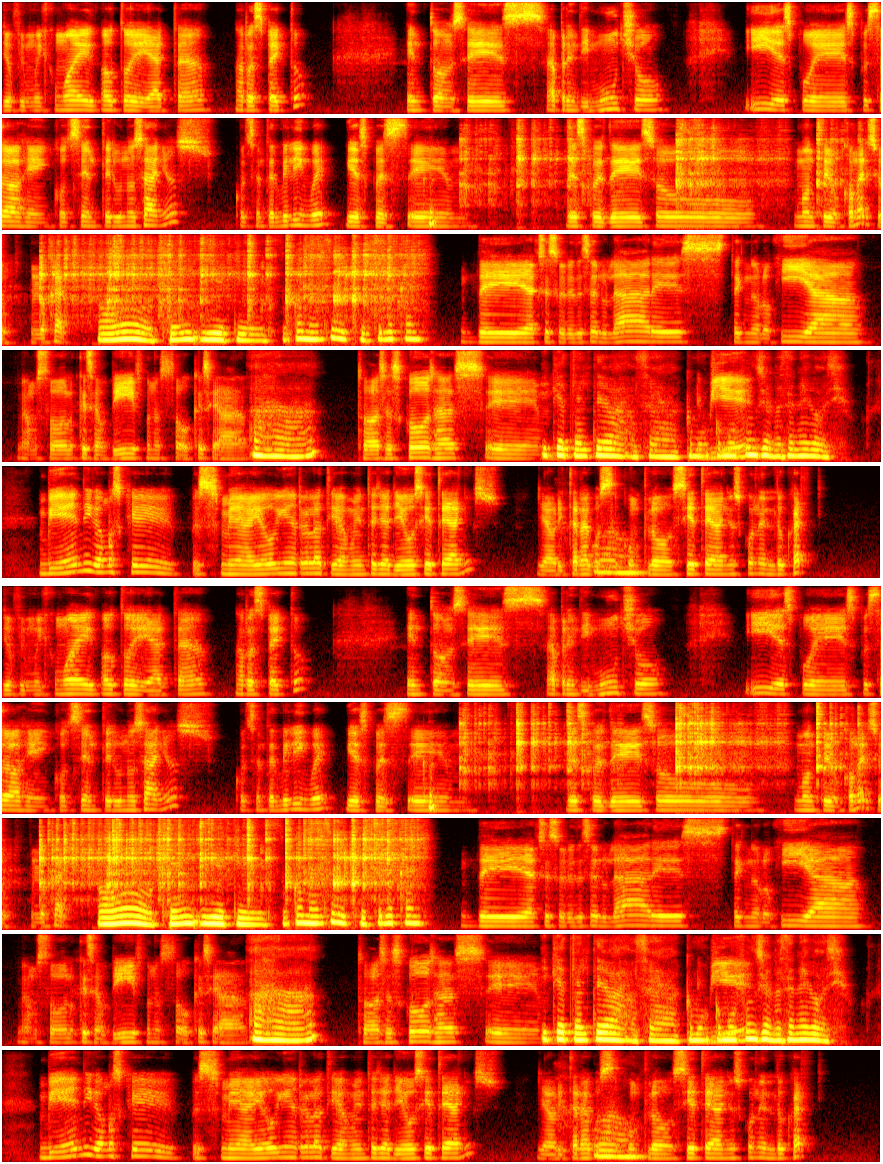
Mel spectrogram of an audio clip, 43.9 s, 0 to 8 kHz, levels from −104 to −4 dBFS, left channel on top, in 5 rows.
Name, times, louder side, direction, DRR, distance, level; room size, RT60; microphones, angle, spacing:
voice 1, 0.0-2.0 2.3-3.0 3.4-6.6 6.9-10.9 11.2-13.4 13.9-14.1 14.4-18.2 22.3-26.2 26.5-28.8 29.9-31.8 33.3-33.9 35.5-40.1 40.5-43.3, left 4 dB, 30° left, 0.7 m, -30 dB
sound 1, 13.4-16.6 16.9-17.6 18.0-21.8, right 4 dB, 60° right, 2.1 m, -28 dB
voice 2, 18.5-21.8 28.8-29.5 31.8-34.8 41.1-41.5, right 3 dB, 25° right, 0.3 m, -23 dB
6.9 x 2.6 x 2.7 m
head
